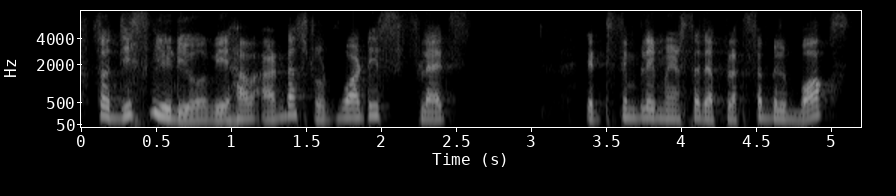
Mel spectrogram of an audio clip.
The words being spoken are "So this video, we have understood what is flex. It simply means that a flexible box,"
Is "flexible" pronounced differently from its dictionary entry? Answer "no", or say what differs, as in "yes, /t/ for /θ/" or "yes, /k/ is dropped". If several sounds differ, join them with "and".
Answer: no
